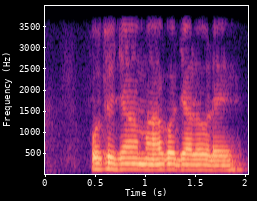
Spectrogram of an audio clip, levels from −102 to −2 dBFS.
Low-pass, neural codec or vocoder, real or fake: 3.6 kHz; codec, 16 kHz, 0.4 kbps, LongCat-Audio-Codec; fake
